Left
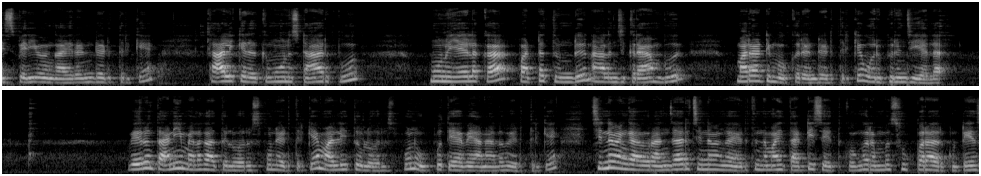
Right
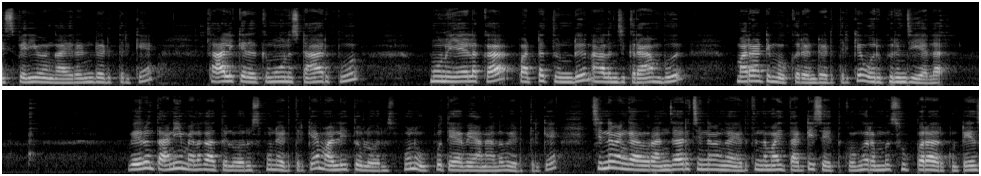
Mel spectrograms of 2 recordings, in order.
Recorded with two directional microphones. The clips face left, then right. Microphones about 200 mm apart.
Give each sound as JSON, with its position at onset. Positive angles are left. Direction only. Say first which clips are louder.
{"t": 0.0, "sound": "speech", "louder": "right 3 dB", "side_deg": -40}
{"t": 11.1, "sound": "speech", "louder": "right 4 dB", "side_deg": -35}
